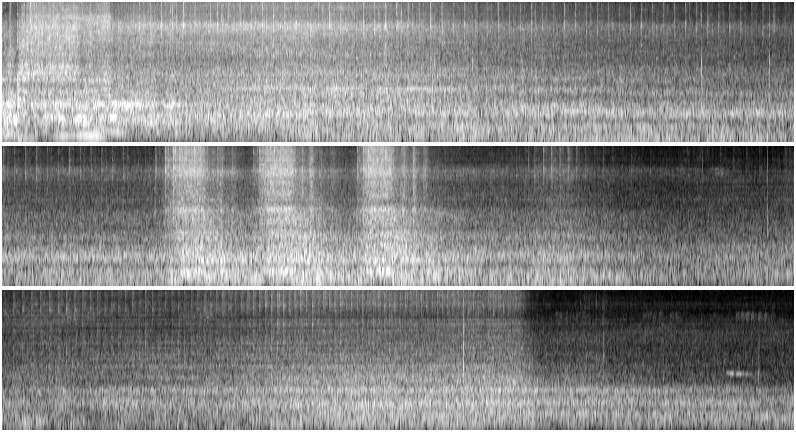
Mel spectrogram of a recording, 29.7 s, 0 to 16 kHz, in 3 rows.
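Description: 1978 Cadillac Eldorado Biarritz's 425 cubic-inch V8 running: a brief rev about a second in, then a steady idle, with a few louder rushes of noise in the middle. Near the end the car pulls away slowly.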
